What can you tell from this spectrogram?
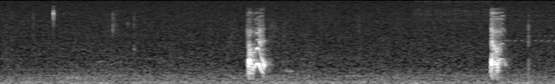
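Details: Baby with hiccups right after finishing a full bottle: two short, sharp hiccups about two and a half seconds apart, with quiet room noise between; hiccups.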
